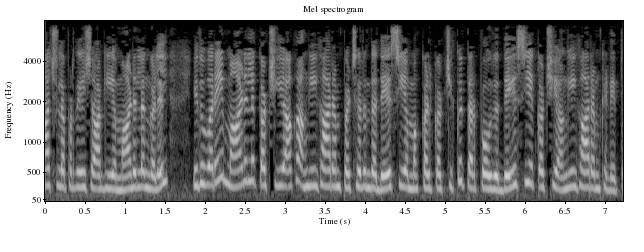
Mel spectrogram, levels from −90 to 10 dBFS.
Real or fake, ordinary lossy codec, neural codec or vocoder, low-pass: real; none; none; 7.2 kHz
